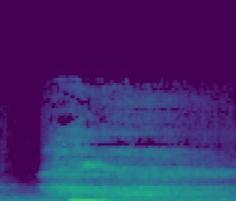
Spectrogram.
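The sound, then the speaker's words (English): A deep breath drawn in through the nose during a mindfulness meditation exercise: a soft, airy inhalation that swells and holds for about two seconds, heard alone without talk. “Let's take a couple of deep breaths. Inhaling by the nose and”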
